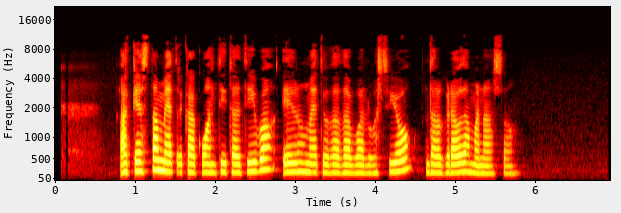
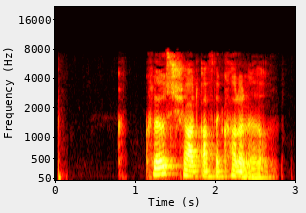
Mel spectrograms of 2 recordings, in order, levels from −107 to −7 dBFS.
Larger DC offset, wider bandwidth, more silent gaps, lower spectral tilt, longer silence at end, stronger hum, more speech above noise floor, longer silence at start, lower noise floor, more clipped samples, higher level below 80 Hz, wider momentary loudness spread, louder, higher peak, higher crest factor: neither; first, 11 kHz vs 7.8 kHz; neither; about the same, -6 dB/octave vs -5 dB/octave; first, 1.15 s vs 0.3 s; neither; second, 53 dB vs 63 dB; first, 0.8 s vs 0.05 s; second, -78 dBFS vs -85 dBFS; neither; second, -78 dBFS vs -46 dBFS; second, 10 LU vs 16 LU; about the same, -25 LUFS vs -23 LUFS; about the same, -4 dBFS vs -4 dBFS; about the same, 22 dB vs 20 dB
